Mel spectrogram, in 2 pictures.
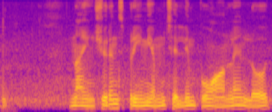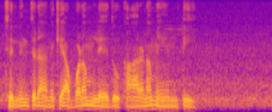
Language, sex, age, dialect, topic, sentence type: Telugu, male, 18-24, Utterandhra, banking, question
